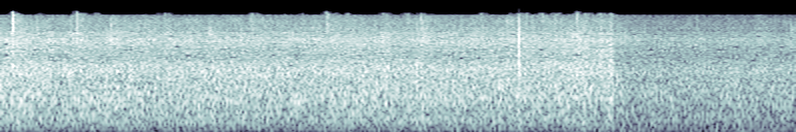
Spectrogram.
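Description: Steady rain falling on wet, puddled paving tiles, an even hiss with a few sharp drop taps about four seconds in; the rain sound eases a little soon after.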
